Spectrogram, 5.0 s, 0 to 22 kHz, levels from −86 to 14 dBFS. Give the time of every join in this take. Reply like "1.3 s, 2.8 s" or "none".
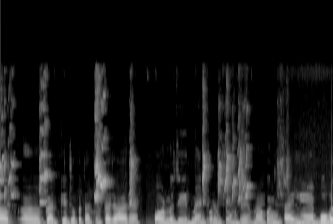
3.6 s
